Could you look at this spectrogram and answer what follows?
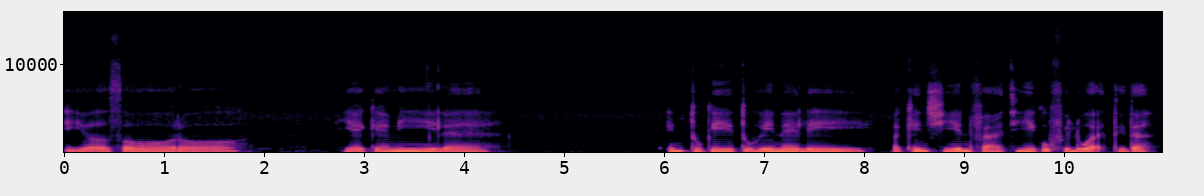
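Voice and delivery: low, slow, eerie ghostly warning. Acted. Unseen ghost calling the girls at night, low and slow. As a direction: draw every word out like a spirit in the dark. Ghost voice speaks in dark room.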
